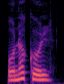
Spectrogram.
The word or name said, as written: undergulv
